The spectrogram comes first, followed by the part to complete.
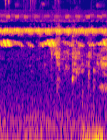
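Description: Crickets chirping in a steady, continuous high trill, fairly faint.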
